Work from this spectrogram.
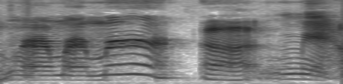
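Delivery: high-pitched, mocking, whiny put-on voice. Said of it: "the parent that was all like".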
